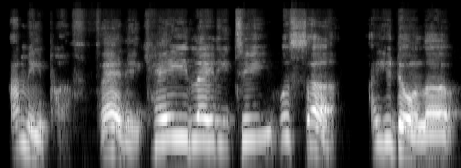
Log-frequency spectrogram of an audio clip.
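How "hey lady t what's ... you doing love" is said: bright hello to Lady T; warm greeting. Real, not acted. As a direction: call out to a friend arriving. Greeting a listener joining.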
